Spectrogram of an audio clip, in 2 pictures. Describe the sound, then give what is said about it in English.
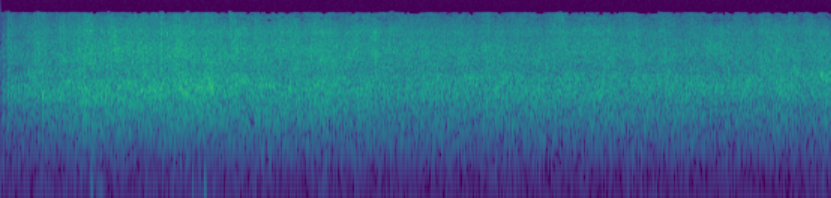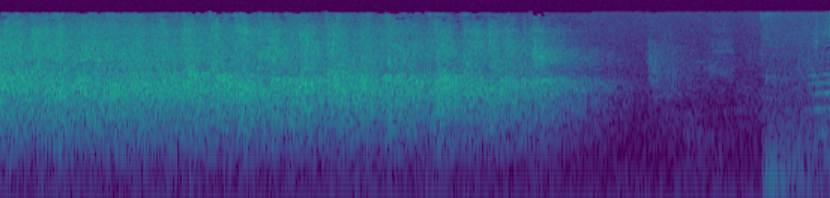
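A large crowd at Christ Central applauds steadily for about eleven seconds to welcome a guest pastor from South Africa, a dense, loud wash of clapping that fades out near the end, followed by a brief quiet and a faint thump. “Ah, thank you so much for that very, very warm welcome.”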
